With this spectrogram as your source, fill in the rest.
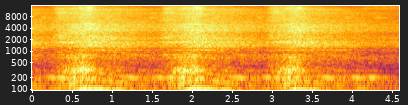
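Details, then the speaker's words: Audi A3 1.4 TFSI petrol after engine swap for bearing knock, first start before coolant fill, EPC light on: idles on its own with gentle swells, no knock or clatter; normal idle. "Got him started. This sounds fresh. It sounds fresh."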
